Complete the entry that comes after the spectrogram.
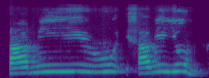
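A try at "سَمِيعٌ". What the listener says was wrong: ইউম না, উম। ওম একালিপ গুণনা করে পড়তে হবে। সা টান দেবেন না। সা, সিন যাবার সা হারাকাত টান হয় না। সিন যাবার সা, মিম ইয়াজের মি, একালি টান দেবেন।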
